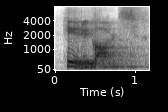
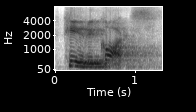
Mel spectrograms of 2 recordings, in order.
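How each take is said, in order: Both takes have the same delivery.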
